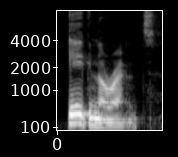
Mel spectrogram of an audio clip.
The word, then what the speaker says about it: ignorant: ignorant of the rules avec une accentuation sur le IG ignorant OK si vous faites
